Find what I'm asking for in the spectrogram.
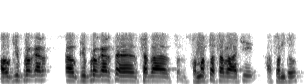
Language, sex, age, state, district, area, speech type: Odia, female, 30-45, Odisha, Balangir, urban, conversation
